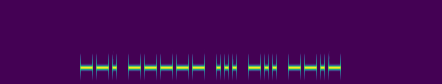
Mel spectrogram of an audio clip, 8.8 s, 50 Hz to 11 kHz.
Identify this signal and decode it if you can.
Morse code, heard as a keyed tone, about 15 wpm, 700 Hz. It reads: G0SDQ
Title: DXCC-100 Call Signs - 5 Characters - Repeated 3x - 15wpm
